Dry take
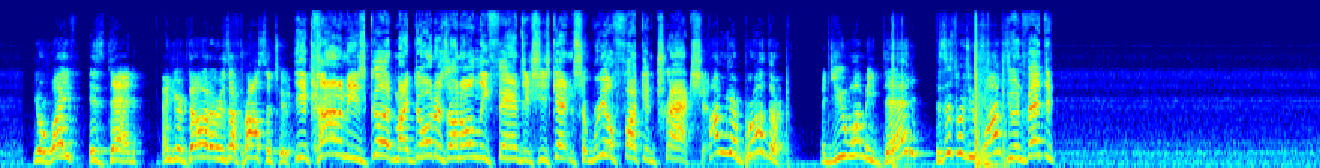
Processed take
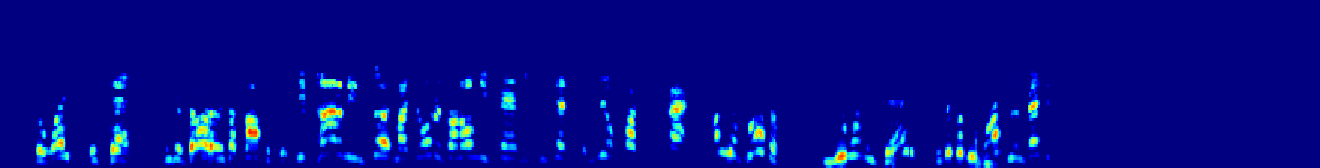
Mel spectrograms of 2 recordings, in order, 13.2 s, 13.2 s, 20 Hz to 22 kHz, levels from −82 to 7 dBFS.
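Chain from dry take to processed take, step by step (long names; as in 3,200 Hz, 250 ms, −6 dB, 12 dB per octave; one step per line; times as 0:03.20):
automatic gain control gain up to 6 dB
power curve on the samples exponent 1.4
every bin expanded away from the loudest bin 4 to 1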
